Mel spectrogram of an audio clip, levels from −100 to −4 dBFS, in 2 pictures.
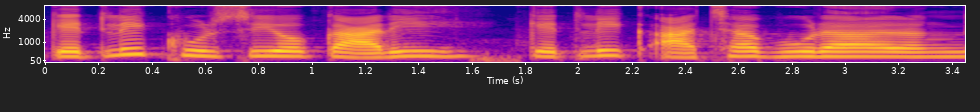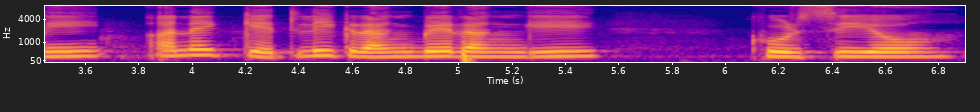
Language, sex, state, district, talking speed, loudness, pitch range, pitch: Gujarati, female, Gujarat, Valsad, 95 wpm, -20 LUFS, 210-230 Hz, 220 Hz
